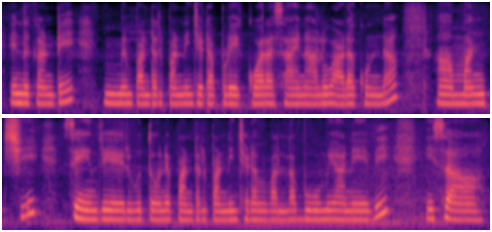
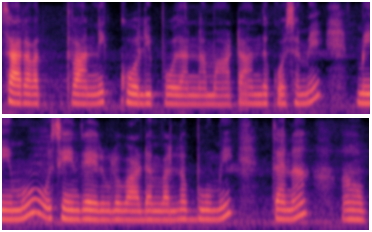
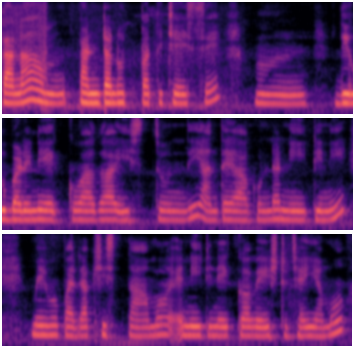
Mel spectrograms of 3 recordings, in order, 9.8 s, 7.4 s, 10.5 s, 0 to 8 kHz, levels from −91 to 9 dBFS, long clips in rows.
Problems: background sounds at intervals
